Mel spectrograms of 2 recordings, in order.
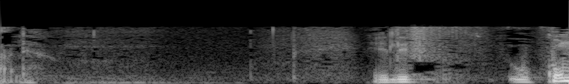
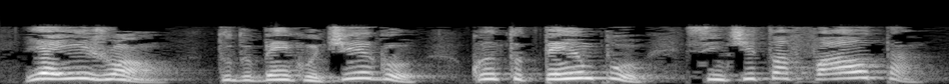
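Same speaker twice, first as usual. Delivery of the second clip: much higher and louder, bursting with joy at seeing him; enthusiastic greeting; 9 semitones higher, 7 dB louder than usual. Shown as a demonstration. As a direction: greet an old friend you truly missed. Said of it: "E agora eu vou usar das mesmas palavras de uma outra forma". (cumprimento entusiasmado, bem mais alto e forte)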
